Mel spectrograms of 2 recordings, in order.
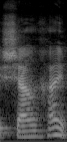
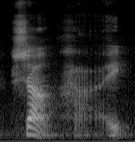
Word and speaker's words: Shanghai: Example, Shanghai, the famous city, Shanghai. So no longer say Shanghai, please. It's Shanghai. Ong.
